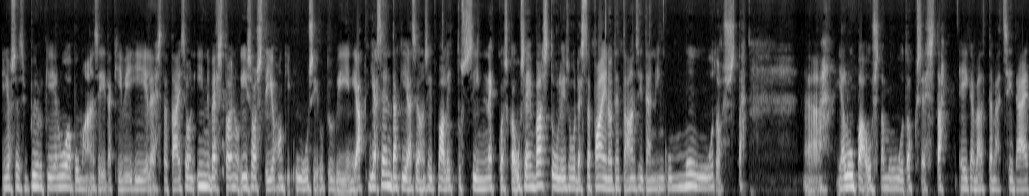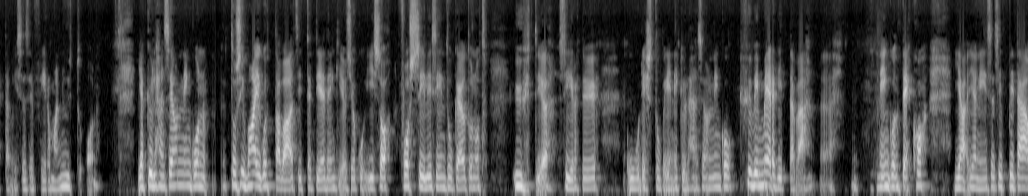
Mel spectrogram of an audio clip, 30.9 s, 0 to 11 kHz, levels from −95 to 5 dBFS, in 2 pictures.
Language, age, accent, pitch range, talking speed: Finnish, 30-49, native, 155-185 Hz, 140 wpm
